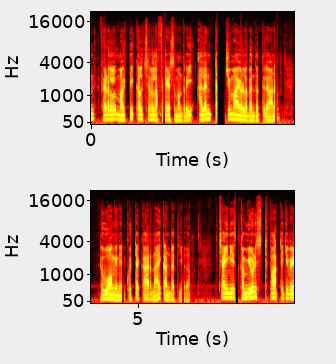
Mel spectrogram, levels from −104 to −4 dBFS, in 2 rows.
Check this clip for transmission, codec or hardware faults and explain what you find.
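There are dropouts: six blocks of digital silence cut into the speech, at 1.44, 2.52, 3.68, 4.68, 5.88 and 6.95 s. Most last 40 ms, the one at 6.95 s runs 55 ms, and 2.52 s is a full 160 ms hole. The output buffer likely wasn't filled in time, so zeros went out instead. The speech cuts out and back with no fade.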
